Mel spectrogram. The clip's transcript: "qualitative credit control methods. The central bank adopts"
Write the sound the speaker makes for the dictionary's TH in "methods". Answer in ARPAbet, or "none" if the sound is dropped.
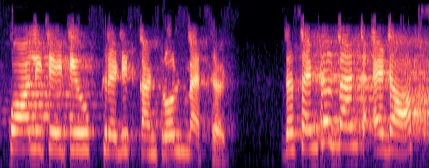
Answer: T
